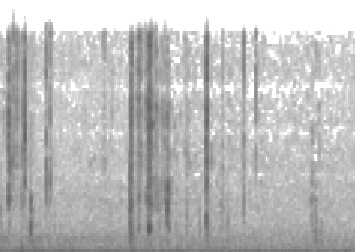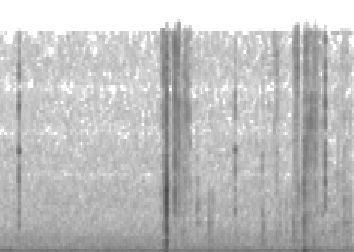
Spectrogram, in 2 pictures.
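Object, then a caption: Bar of soap scraped by a knife blade. A utility knife blade scrapes and cuts the surface of a hand-held, solid, rectangular, pink-and-white striped soap bar. Quiet, dry scraping runs under a string of short, bright, crisp clicks and crunches, with one sharper snap near the end. A faint low hum holds steady underneath.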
